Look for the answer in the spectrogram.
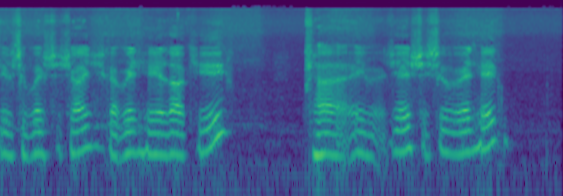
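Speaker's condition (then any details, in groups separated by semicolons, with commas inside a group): Facioscapulohumeral muscular dystrophy, facioscapulohumeral (FSHD); diagnosed about age 10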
